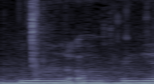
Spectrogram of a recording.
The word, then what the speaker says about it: Ahmaud Arbery: Ahmaud Arbery. Am I saying his name right? Yes, I believe so. His um, Ahmaud Arbery.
